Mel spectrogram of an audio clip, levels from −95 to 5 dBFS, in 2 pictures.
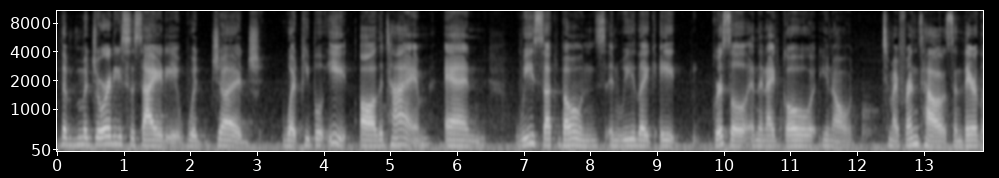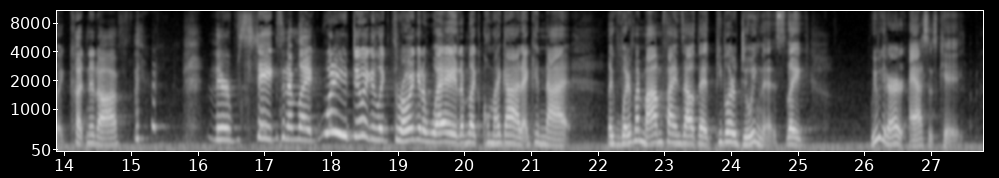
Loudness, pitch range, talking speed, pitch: -21 LUFS, 130-205 Hz, 165 wpm, 155 Hz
